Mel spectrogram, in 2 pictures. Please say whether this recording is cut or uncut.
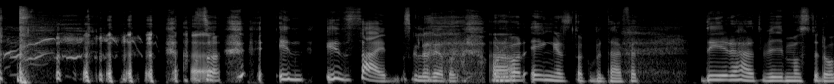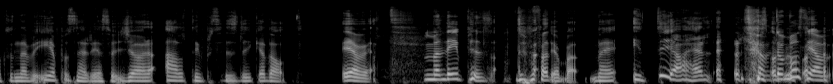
cut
